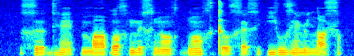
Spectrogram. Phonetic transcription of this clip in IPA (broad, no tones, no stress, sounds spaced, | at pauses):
x ɵ ɡʱ ɛ̃ | m ɑ ɓ ɔ x m ø x n ɔ̃ x ɡ͡b ɔ̃ x ʈ o x œ x | j u ɣ ɛ̃ ɳ y n ɑ x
